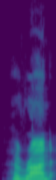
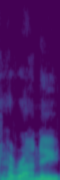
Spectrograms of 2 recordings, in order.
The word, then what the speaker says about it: Hirano: Hirano. Did I say his name right? Kaishu Hirano. Yeah. I said Hiranu, didn't I? Like Uvavu.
